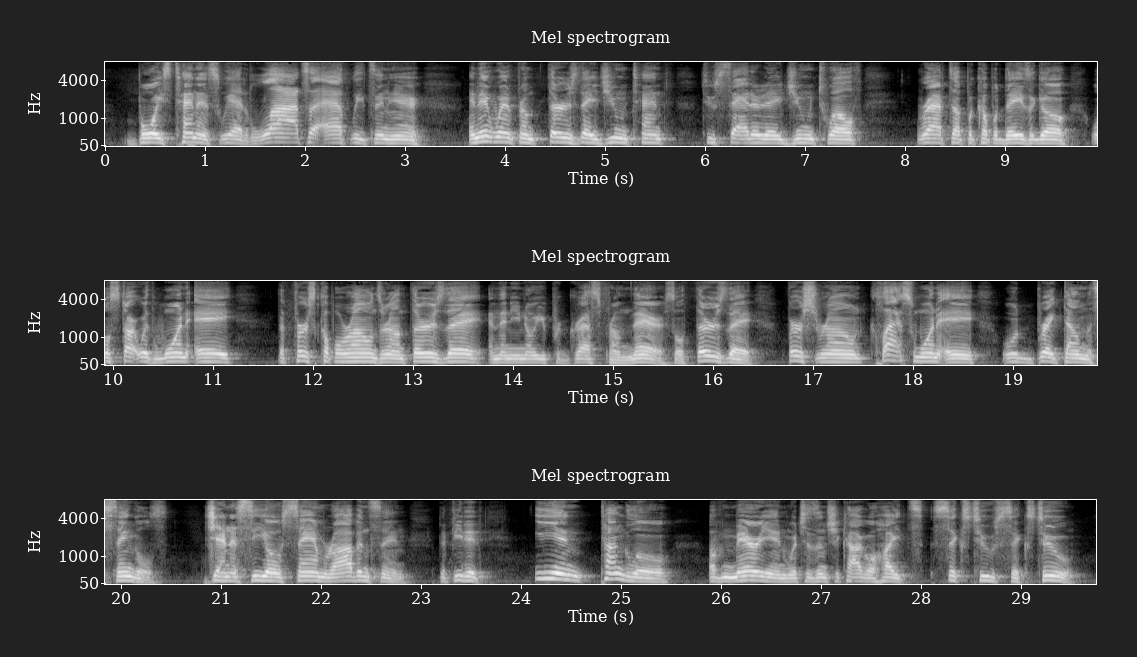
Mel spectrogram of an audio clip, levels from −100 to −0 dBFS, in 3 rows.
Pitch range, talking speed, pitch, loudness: 125-150 Hz, 145 wpm, 135 Hz, -17 LUFS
